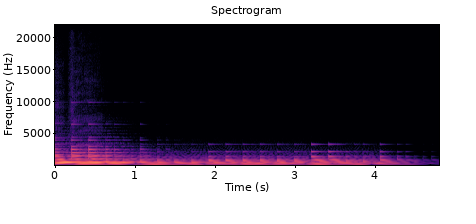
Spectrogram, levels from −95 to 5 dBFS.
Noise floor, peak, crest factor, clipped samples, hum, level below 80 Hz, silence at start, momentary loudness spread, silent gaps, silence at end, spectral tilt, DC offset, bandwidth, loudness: -56 dBFS; -14 dBFS; 18 dB; under 0.1%; none; -80 dBFS; 0 s; 16 LU; none; 0.35 s; -8 dB/octave; under 0.1%; 7 kHz; -31 LUFS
